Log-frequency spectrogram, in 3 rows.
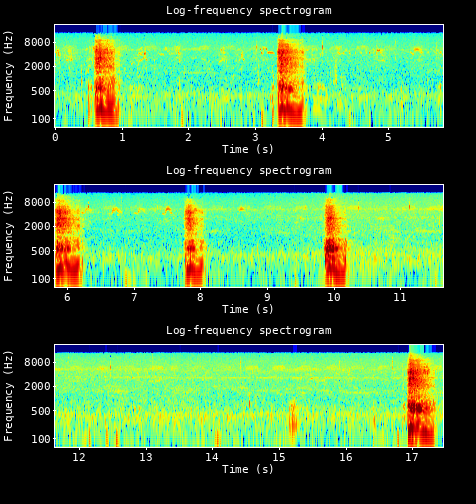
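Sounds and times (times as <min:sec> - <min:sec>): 
quiet steady background hiss: 0:00.0 - 0:17.4
Blue wildebeest giving harsh pulsed grunting calls: 0:00.4 - 0:01.4, 0:03.2 - 0:04.2, 0:05.7 - 0:06.4, 0:07.7 - 0:08.4, 0:09.8 - 0:10.4, 0:14.7 - 0:17.4.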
